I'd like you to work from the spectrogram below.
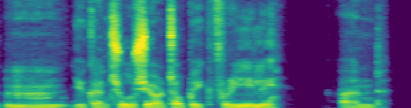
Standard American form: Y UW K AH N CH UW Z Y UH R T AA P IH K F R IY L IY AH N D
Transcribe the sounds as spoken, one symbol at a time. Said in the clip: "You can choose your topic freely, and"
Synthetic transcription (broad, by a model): Y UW K AH N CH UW S Y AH R T AA P IH K F R IY L IY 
